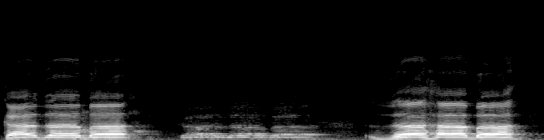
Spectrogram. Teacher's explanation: ee membacanya mirip dengan huruf Z bukan kazaba tapi dza ya ujung lidah ditempelkan ke ujung gigi seri bagian atas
